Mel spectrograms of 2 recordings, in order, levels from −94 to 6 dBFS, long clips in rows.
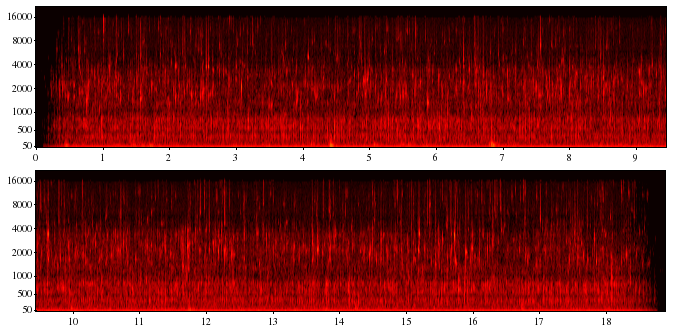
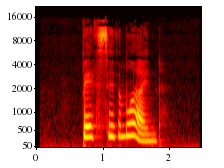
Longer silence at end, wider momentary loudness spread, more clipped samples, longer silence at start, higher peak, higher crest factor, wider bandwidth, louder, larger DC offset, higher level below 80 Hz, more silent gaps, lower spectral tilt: second, 0 s vs 0.6 s; second, 5 LU vs 8 LU; neither; second, 0 s vs 0.7 s; second, -28 dBFS vs -10 dBFS; first, 28 dB vs 16 dB; about the same, 17 kHz vs 15.5 kHz; second, -54 LUFS vs -25 LUFS; first, 0.2% vs under 0.1%; second, -66 dBFS vs -58 dBFS; neither; second, -2.5 dB/octave vs -4.5 dB/octave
